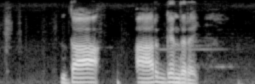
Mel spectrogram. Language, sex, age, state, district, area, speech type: Santali, male, 30-45, West Bengal, Paschim Bardhaman, rural, spontaneous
